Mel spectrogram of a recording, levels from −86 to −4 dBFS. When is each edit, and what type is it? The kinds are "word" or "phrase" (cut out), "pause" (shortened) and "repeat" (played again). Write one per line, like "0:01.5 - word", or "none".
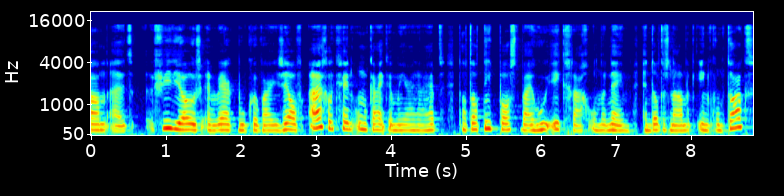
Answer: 0:04.8 - pause
0:07.3 - pause

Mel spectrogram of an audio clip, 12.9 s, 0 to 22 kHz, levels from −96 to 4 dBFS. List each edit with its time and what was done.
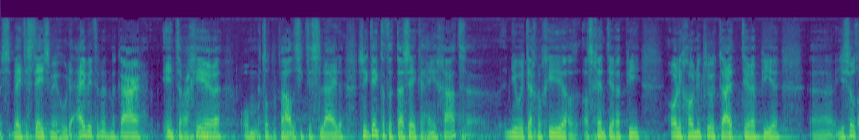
0:08.5 - word
0:10.0 - word

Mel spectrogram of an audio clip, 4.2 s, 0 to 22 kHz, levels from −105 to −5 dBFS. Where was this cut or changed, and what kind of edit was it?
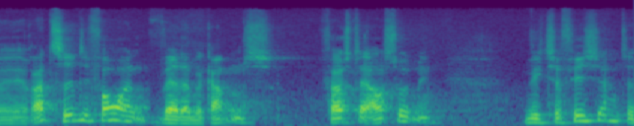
0:01.0 - word
0:01.4 - word

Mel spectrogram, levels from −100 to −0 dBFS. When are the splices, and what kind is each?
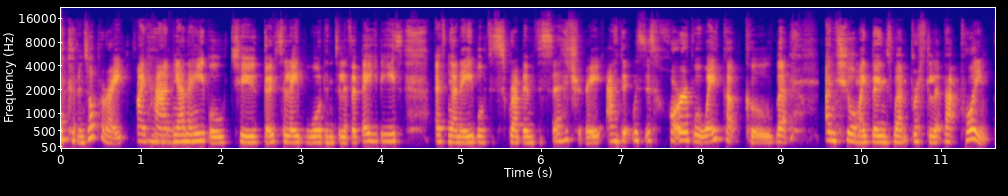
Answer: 0:01.4 - phrase
0:04.8 - word
0:09.5 - pause

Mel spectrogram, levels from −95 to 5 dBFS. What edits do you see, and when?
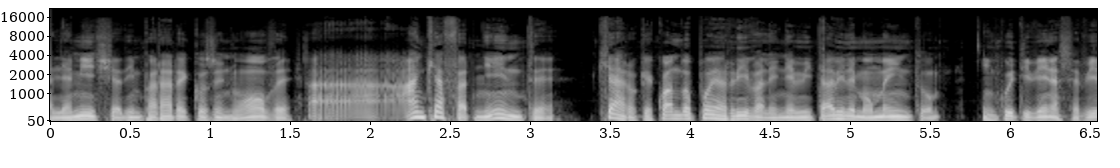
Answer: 0:01.5 - pause
0:03.3 - pause

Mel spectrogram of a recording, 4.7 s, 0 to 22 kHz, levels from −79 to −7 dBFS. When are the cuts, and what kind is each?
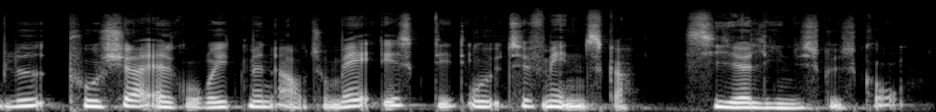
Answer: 0:02.3 - word
0:02.7 - word

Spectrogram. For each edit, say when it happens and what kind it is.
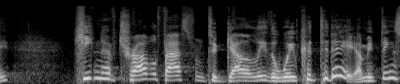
0:00.9 - word
0:01.6 - word
0:02.1 - word
0:03.0 - word

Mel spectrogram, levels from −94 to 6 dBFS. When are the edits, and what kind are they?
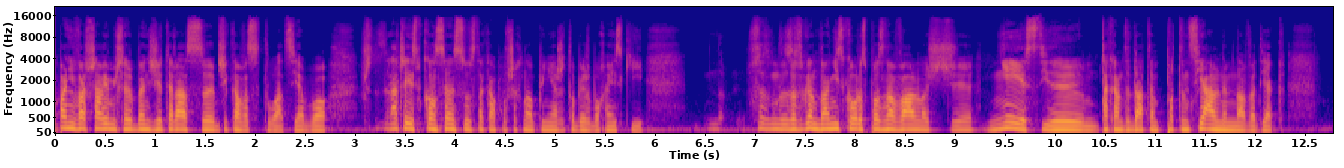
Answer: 0:01.6 - word
0:09.2 - pause
0:10.5 - word

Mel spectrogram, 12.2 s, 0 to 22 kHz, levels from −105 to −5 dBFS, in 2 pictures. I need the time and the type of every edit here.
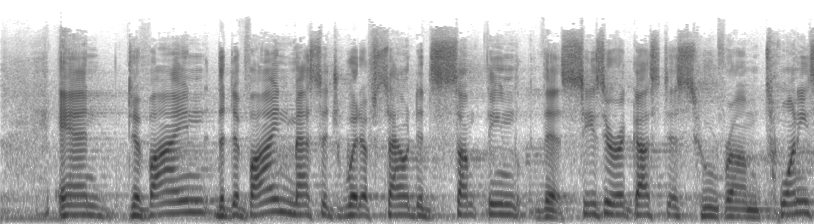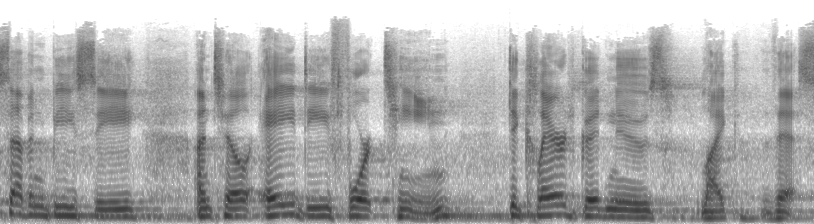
0:03.9 - word
0:05.4 - word
0:10.4 - word

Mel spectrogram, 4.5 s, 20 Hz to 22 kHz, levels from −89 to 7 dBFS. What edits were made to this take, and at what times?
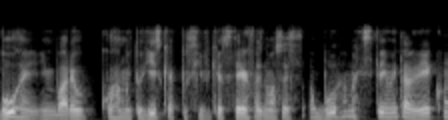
0:03.1 - word

